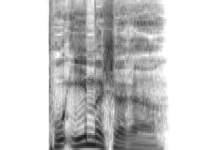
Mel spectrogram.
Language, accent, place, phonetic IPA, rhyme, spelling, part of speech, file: German, Germany, Berlin, [poˈeːmɪʃəʁɐ], -eːmɪʃəʁɐ, poemischerer, adjective, De-poemischerer.ogg
- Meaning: inflection of poemisch: 1. strong/mixed nominative masculine singular comparative degree 2. strong genitive/dative feminine singular comparative degree 3. strong genitive plural comparative degree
